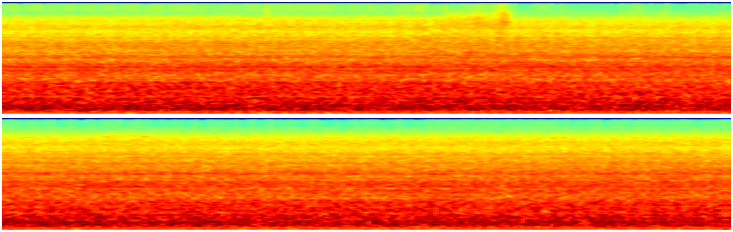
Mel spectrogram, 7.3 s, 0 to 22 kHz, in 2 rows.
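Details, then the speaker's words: JP Heaters 2kW diesel air heater in a bus, thermostat set to 21 degrees, early warm-up: steady even rush of blown air, only warm so far, no rattles, scrapes or ticking; fan running normally. "the heater itself is blowing out well it's only warm there at the moment but it's still heating up"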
